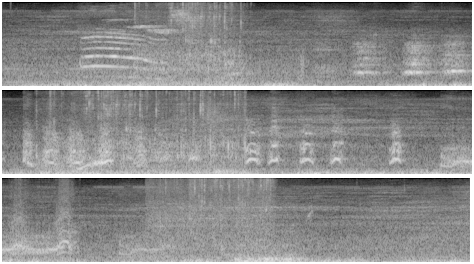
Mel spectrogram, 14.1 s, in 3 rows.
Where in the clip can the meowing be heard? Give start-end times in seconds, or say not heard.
0.8-2.0, 5.0-5.8, 11.7-12.5.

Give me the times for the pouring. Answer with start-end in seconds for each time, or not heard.
1.3-2.5, 5.2-7.2, 10.8-12.2.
